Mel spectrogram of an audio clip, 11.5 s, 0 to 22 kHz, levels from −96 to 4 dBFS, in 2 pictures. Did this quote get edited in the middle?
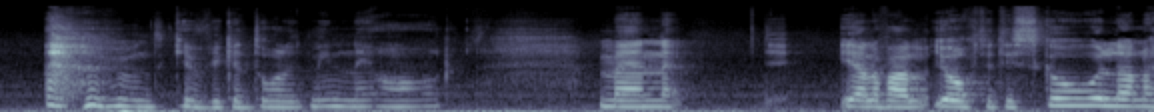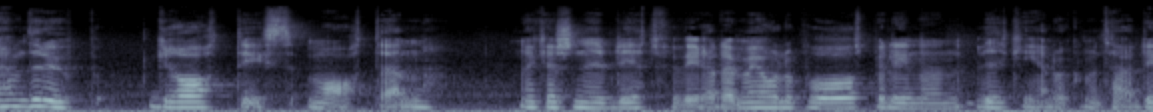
yes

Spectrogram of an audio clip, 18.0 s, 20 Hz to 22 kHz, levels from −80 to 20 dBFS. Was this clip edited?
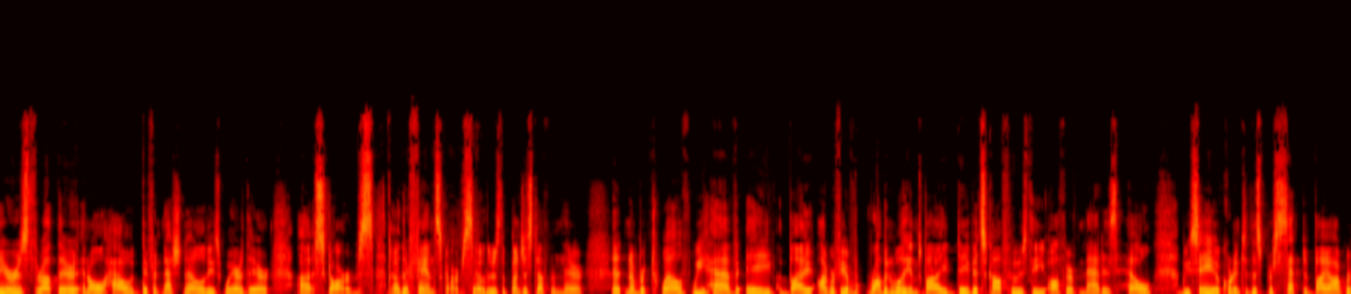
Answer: yes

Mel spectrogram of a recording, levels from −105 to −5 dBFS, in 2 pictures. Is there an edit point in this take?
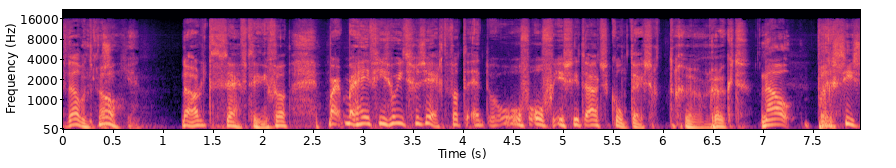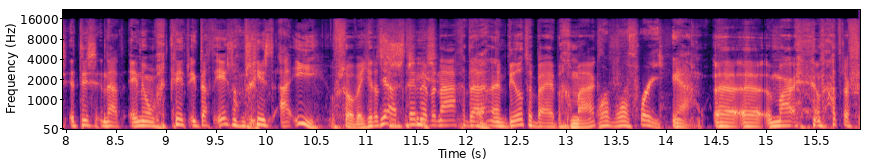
no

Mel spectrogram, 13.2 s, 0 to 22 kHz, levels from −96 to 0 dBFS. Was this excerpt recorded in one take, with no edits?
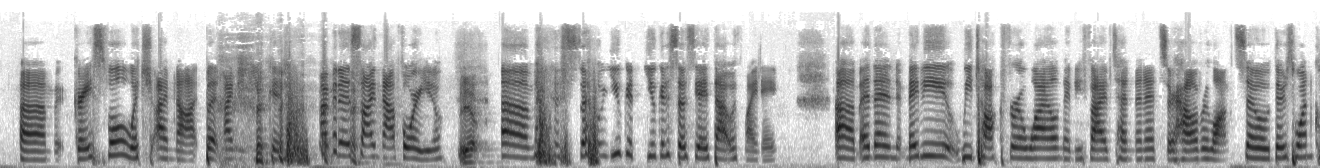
no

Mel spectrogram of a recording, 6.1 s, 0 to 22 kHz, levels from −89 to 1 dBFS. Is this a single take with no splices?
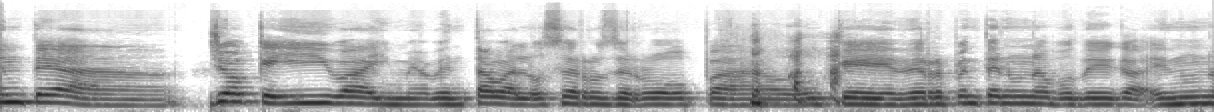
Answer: no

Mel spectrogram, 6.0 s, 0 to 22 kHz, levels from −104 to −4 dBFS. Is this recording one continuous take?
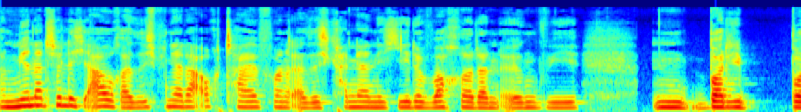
no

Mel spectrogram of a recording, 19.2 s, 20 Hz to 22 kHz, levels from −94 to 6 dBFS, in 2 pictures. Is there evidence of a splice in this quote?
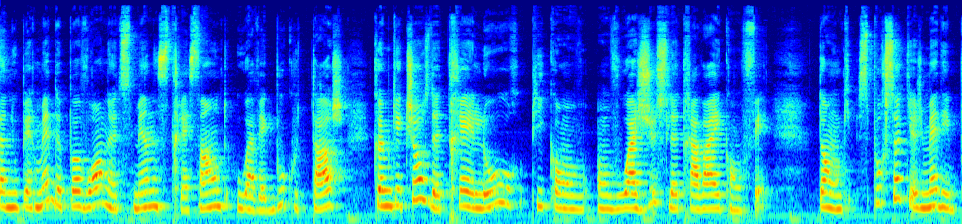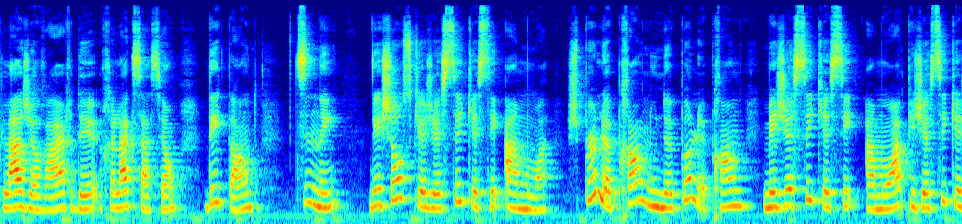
no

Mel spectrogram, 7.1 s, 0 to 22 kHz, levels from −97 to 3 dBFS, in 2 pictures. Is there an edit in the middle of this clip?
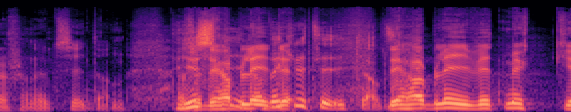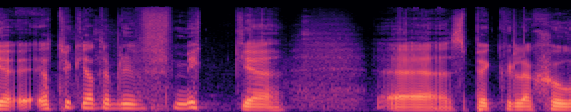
yes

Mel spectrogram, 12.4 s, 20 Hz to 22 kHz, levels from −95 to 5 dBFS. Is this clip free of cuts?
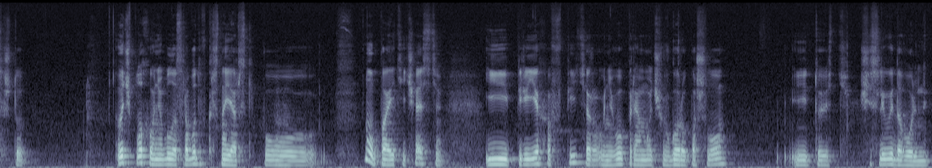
no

